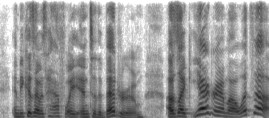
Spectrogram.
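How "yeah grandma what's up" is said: acted cool, unbothered, breezy casual tone, pitched up. Retelling answering grandmother through a door: imitating own past cool act. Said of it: "I was trying to sound so cool".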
